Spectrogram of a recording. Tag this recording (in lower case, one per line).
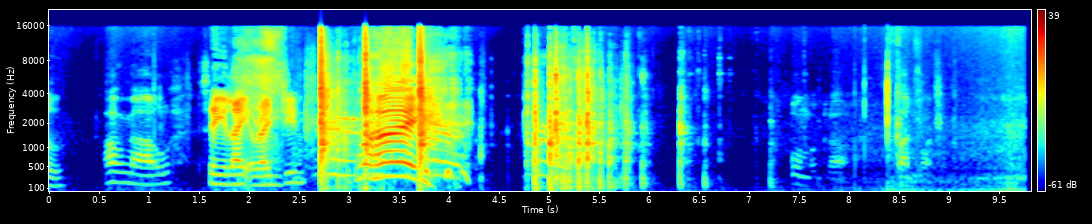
speech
